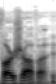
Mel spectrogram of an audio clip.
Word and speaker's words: Warszawa: Warszawa.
